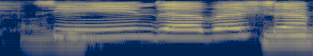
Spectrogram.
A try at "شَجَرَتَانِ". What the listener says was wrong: شین اب سین پڑھ دیتے. شجرتن شجرتان شجرتین.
